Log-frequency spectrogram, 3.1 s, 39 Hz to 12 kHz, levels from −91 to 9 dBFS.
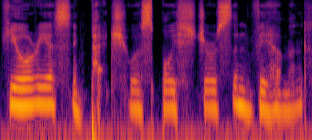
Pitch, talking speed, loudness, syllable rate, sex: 145 Hz, 95 wpm, -22 LUFS, 3.9 syllables/s, male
